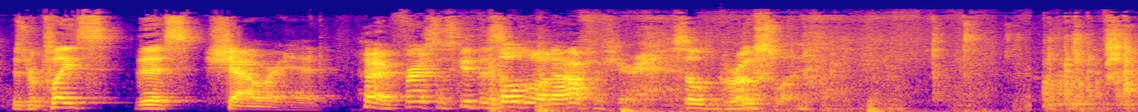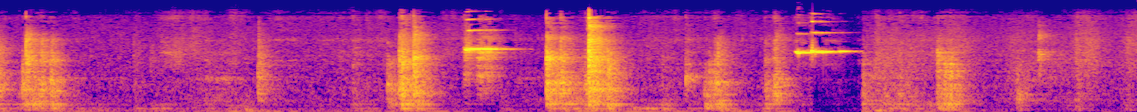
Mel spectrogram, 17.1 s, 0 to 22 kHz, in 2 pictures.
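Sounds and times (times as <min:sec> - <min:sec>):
high squeaks: 0:12.0 - 0:12.5, 0:14.5 - 0:15.0.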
